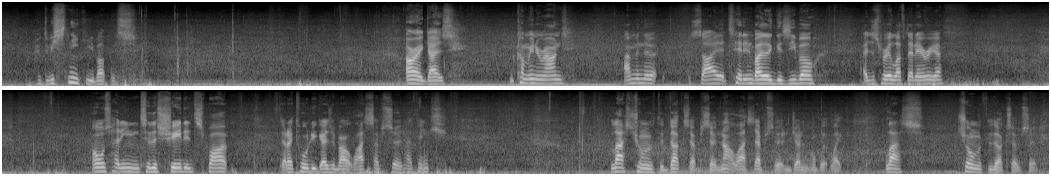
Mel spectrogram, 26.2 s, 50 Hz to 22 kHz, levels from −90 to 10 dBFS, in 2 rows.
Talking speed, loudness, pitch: 140 wpm, -22 LUFS, 145 Hz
